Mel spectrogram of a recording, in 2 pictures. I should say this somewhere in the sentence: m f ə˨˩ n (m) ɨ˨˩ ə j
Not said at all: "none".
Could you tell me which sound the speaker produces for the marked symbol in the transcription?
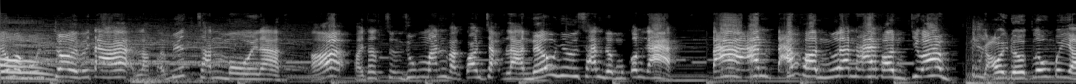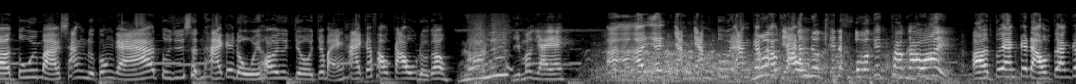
ŋ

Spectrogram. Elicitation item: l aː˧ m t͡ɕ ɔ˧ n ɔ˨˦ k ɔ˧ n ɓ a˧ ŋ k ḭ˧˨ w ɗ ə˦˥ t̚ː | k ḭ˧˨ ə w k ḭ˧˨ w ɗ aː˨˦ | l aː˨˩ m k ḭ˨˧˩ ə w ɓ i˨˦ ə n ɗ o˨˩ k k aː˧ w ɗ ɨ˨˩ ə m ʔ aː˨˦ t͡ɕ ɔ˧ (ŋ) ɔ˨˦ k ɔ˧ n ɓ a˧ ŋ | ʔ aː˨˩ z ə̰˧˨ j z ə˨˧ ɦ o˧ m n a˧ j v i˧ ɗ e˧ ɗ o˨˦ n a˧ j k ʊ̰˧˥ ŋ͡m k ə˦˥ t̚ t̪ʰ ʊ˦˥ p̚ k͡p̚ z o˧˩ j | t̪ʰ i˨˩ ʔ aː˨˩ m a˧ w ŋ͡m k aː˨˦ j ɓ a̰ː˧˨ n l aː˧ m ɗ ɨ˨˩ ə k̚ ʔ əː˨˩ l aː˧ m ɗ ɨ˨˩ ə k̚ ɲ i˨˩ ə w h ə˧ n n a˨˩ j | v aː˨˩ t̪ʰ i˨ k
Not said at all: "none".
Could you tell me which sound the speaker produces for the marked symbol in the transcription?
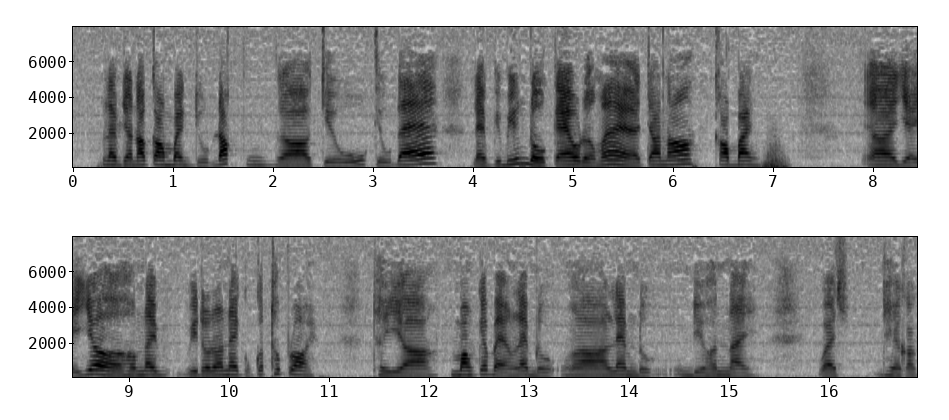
n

